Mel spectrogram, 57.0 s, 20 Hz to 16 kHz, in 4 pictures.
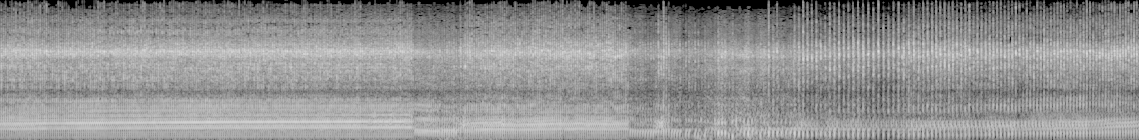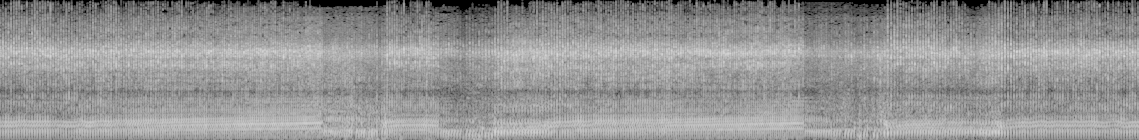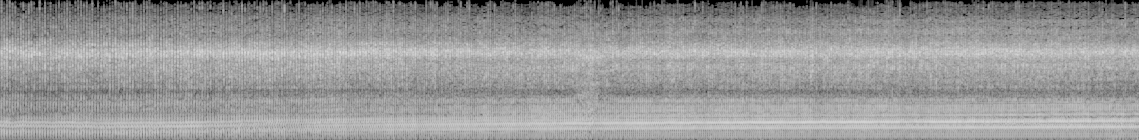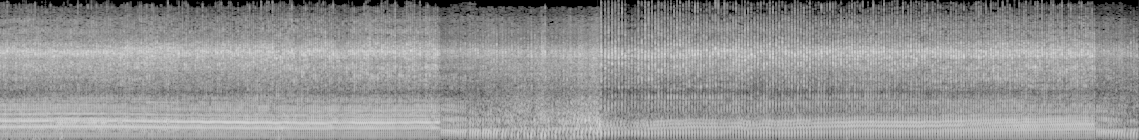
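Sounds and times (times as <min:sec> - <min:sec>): lawn mower engine revving: 0:00.0 - 0:56.9.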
